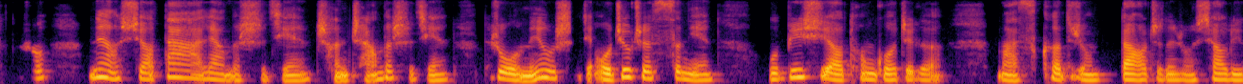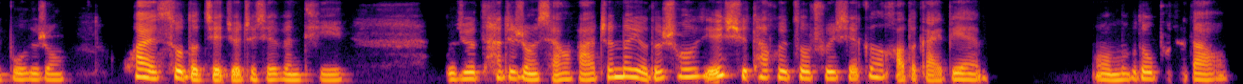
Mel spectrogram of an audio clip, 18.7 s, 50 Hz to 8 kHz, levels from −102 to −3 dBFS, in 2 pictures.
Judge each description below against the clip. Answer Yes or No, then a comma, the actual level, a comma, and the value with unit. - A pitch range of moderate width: Yes, average, 4.4 semitones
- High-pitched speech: No, medium, 170 Hz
